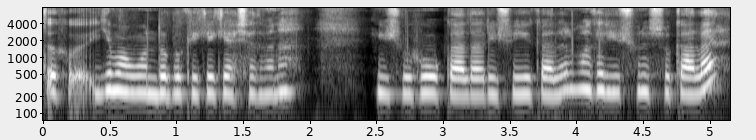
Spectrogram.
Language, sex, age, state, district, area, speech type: Kashmiri, female, 30-45, Jammu and Kashmir, Bandipora, rural, spontaneous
